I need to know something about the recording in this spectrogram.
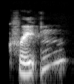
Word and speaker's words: Creighton: know because I don't know how exactly you pronounce it, but I picked Creighton. Yes, you nailed it, Creighton.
